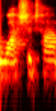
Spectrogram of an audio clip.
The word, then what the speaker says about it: Ouachita: want to address that it is hard to pronounce watchtop especially if you've never seen the word before it's o-u-a but it makes the w sound we are in the foothills of the ouachita mountains in arkansas as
